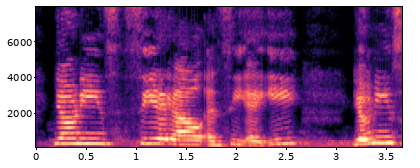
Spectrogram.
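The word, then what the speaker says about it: Johne's: yoni's C-A-L and c-a-e yoni's looks like it is spelled John's but it's actually yoni's and it is also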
